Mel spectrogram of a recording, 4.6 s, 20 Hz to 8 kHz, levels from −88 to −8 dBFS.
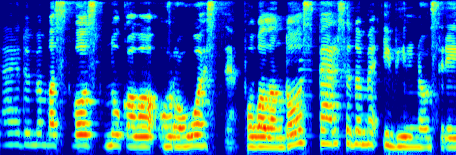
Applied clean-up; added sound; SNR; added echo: neural mask model DeepFilterNet 3.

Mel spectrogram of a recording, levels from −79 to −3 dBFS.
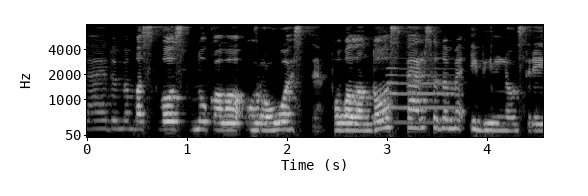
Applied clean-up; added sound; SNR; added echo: none; Wind instrument, woodwind instrument; 16 dB; none.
